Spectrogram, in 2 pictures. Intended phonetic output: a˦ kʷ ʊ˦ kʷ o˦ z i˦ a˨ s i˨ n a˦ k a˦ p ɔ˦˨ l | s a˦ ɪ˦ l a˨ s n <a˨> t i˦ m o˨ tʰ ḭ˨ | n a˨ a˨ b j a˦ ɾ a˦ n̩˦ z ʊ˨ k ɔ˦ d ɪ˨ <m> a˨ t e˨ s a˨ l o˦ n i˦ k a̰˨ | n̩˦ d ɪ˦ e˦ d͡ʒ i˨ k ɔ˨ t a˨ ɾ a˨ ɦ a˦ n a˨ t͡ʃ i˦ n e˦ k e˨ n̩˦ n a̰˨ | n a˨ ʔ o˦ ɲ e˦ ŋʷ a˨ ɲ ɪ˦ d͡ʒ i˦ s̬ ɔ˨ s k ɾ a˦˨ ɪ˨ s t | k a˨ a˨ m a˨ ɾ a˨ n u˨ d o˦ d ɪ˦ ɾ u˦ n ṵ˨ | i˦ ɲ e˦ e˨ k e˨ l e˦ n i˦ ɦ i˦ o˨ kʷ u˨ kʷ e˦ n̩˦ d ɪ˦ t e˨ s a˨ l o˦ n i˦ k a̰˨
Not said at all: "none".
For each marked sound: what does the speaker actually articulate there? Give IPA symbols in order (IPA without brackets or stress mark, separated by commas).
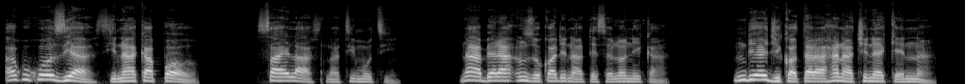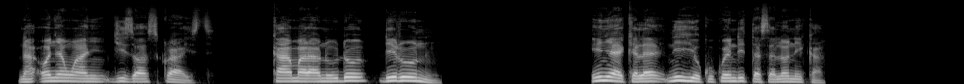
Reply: a˨, n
